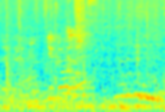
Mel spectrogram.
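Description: Indistinct talking in a room, with a short sound near the end that rises and then falls in pitch.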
